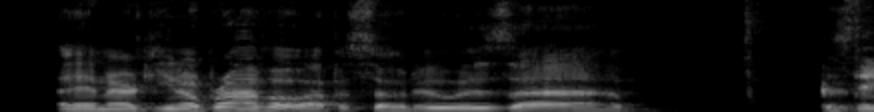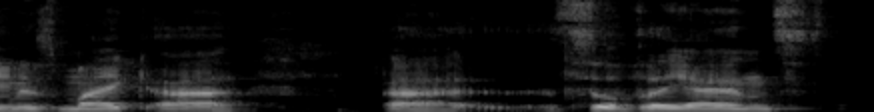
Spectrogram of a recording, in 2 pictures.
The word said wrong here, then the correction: Svillens: No, it's Mike Svillens. – Svillens, sorry. I always pronounce his last name wrong.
